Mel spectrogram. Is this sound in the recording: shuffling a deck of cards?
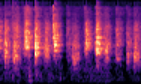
no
